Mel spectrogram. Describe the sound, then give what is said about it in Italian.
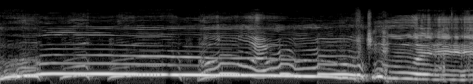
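A grandfather imitates a wolf howl with his voice: one long, loud, sustained howl, the pitch wavering and warbling before it cracks and trails off at the end. “Dai, facciamo fare il lupo al nonno.”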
